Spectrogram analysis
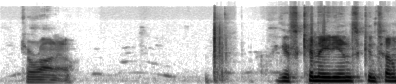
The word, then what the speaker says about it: Toronto: Pronounce the second T. Toronto. Toronto.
